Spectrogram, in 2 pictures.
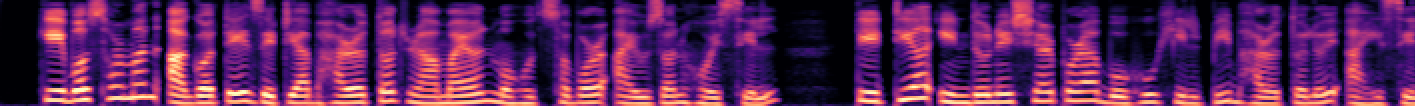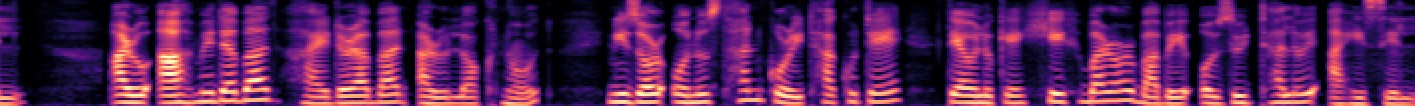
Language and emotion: Assamese, neutral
